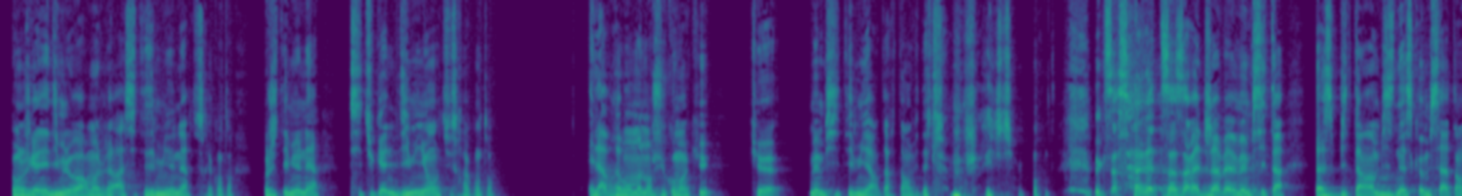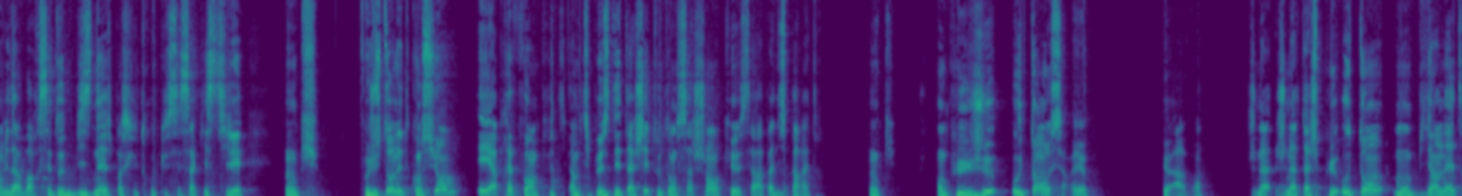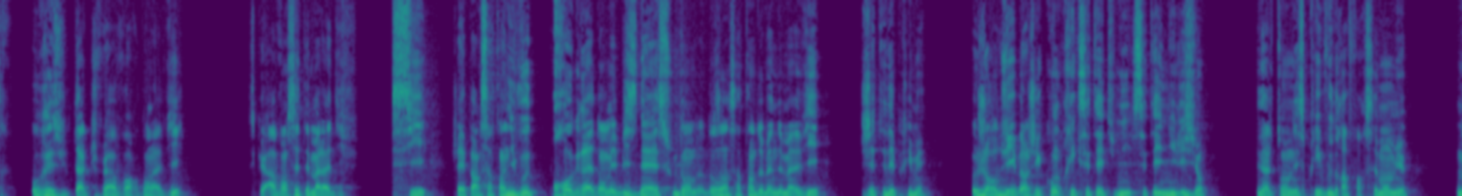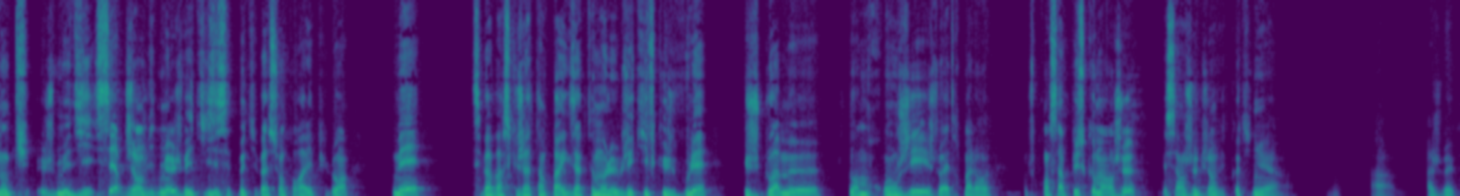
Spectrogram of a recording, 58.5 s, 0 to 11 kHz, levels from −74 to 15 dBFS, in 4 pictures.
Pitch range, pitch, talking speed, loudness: 110-130 Hz, 120 Hz, 250 wpm, -23 LUFS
